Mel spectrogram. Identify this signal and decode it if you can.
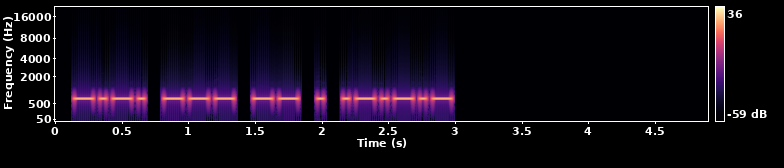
Morse code, heard as a keyed tone, about 25 wpm, 700 Hz. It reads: COME.
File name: practice / 25wpm / Sentences with 2-Word Phrases - 25wpm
